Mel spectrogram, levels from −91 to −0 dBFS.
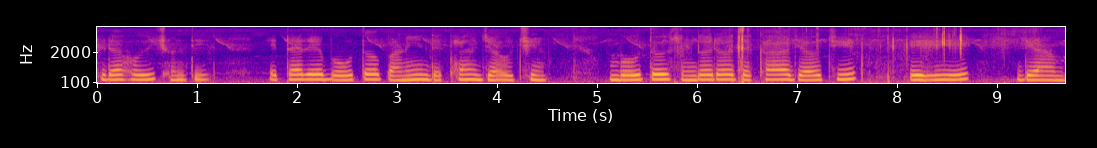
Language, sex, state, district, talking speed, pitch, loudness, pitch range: Odia, female, Odisha, Malkangiri, 75 wpm, 245 Hz, -20 LUFS, 235-255 Hz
